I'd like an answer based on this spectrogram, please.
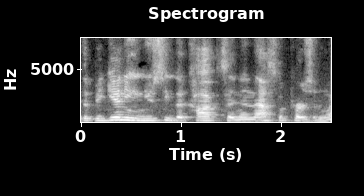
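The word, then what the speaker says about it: coxswain: rowers and now it's it's how do you pronounce it it's Cox coxin coxin okay so it's a rope a robe a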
